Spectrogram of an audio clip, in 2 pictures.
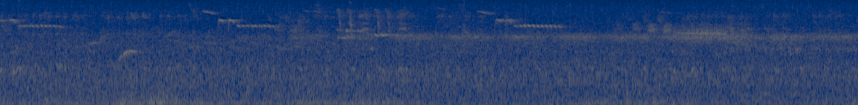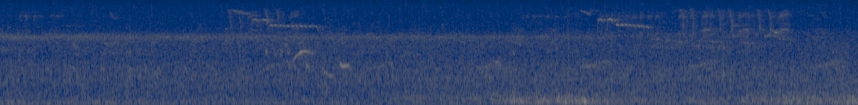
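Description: Nature soundscape of steady rain hiss with birds calling: one bird repeats a short, high, descending call every few seconds, and a steady high whine runs through the middle. A low rumble comes in near the end.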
